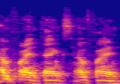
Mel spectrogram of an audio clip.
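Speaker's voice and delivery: very quiet, low and downbeat. Guest answering the host's welcome, sounding really low. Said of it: "You sound really low".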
